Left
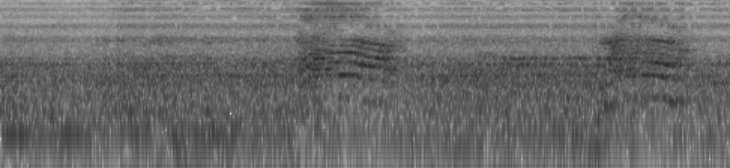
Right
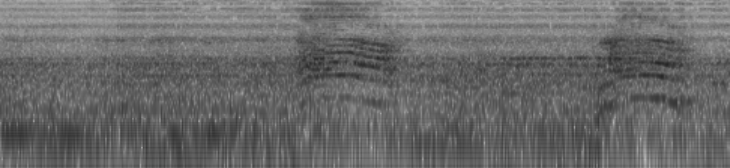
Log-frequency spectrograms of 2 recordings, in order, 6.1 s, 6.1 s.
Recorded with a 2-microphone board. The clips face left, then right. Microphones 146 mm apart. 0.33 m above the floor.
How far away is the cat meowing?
About 4 m.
